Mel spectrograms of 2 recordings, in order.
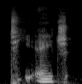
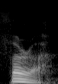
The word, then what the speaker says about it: thorough: bring my mouse over here and that is t-h-o-r-o-u-g-h a word that describes something that is complete and can be challenging to pronounce because of the th and O sounds the pronunciation here is thorough thorough I'm trying to think of something that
